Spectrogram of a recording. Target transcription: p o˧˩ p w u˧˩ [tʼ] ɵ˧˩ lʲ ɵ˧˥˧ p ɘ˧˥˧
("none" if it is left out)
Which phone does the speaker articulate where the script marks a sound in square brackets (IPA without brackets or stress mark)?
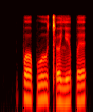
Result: tʼ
